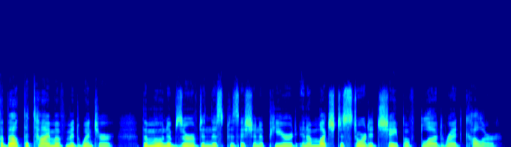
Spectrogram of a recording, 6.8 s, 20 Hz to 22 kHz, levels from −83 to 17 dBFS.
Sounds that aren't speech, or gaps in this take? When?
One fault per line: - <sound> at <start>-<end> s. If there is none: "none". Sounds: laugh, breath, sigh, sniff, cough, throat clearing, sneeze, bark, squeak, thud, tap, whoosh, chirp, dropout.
- dropout at 3.2-3.2 s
